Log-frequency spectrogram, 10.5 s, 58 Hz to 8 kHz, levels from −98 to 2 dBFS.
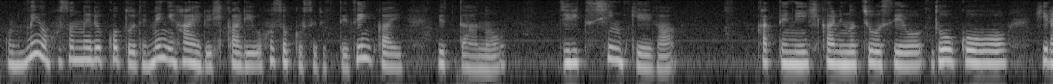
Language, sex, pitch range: Japanese, female, 185-240 Hz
